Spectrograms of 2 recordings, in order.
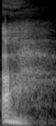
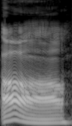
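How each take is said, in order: First: It ends with an audible breathy h sound. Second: It ends cleanly with no breathy h sound. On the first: "then that's got an H sound on the end of it" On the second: "Like, R, no"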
